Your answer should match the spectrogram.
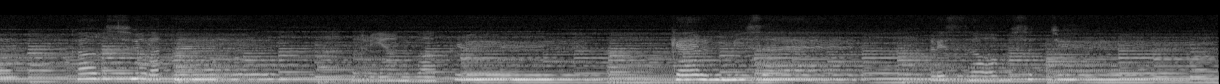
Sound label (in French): pleure; guerre d'Algérie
